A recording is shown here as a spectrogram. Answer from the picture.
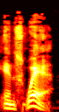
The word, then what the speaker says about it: answer: A-N-S-W-E-R. Alors, souta, pour un temps pour prononcer, il y a tout mon clan, on tape dit answer. C'est pas comme ça, on dit c'est answer. C'est quand que W à lui-même, il vient rester bébé.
